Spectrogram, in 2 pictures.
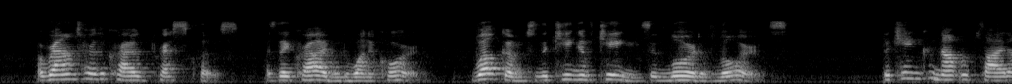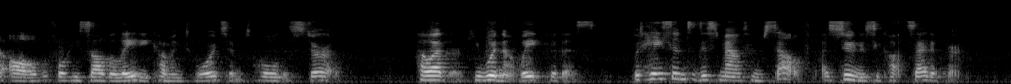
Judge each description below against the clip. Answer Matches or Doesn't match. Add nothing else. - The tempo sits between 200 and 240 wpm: Doesn't match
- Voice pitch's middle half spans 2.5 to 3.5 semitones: Doesn't match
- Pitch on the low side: Doesn't match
